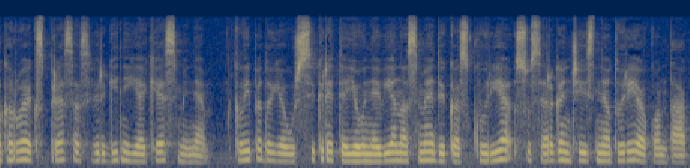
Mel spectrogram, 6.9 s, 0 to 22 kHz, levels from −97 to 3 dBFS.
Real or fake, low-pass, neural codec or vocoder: real; 14.4 kHz; none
